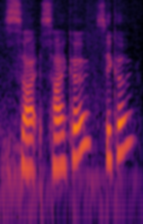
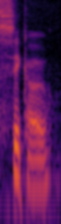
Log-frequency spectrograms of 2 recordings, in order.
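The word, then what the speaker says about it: Sycco: yeah she's really cool I think it's sio probably like pronounced sio I was saying psycho and then I heard someone Sayo and I was like whoops like uh yeah okay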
